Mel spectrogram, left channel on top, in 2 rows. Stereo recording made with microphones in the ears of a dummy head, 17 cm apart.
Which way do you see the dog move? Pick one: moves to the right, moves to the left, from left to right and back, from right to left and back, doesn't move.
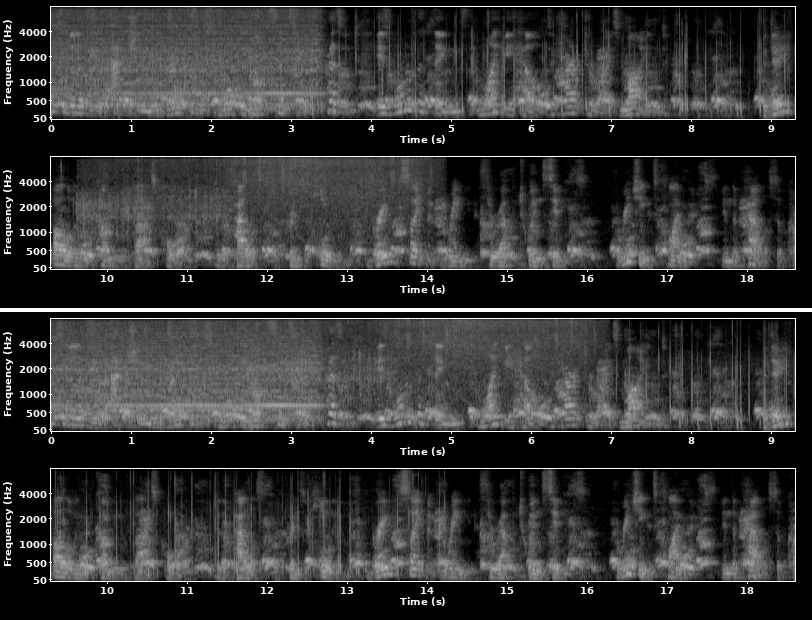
doesn't move.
